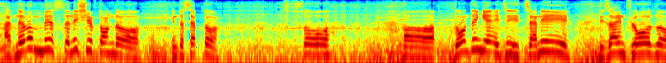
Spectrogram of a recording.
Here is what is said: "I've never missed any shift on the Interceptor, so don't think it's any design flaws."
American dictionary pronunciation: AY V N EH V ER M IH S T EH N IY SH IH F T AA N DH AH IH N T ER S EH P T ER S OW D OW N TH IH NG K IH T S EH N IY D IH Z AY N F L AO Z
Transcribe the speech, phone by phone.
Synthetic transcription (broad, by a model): AY V N EH V ER M IH S T EH N IY SH IH F T AA N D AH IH N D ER S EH P T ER S OW D OW N T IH NG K IH T S EH N IY D IH Z AY N F L AO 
